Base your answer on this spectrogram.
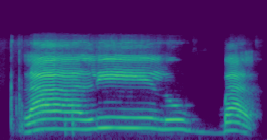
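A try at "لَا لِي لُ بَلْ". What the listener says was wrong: Jangan tegas-tegas berhentinya takut. Lam kan tawasud, jangan terlalu tegas. Lalilu bal. Jadi enak gitu.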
